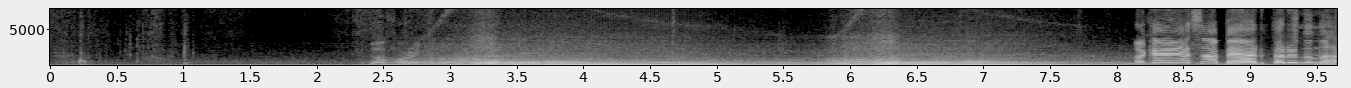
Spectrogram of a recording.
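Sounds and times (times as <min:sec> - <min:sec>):
car engine revving: 0:02.3 - 0:09.6
speech: 0:02.4 - 0:03.6, 0:08.2 - 0:09.6.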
